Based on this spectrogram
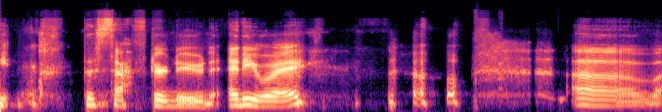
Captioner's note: chuckling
